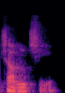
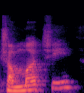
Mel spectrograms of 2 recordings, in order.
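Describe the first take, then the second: First: The middle vowel is dropped entirely. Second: A short vowel is sounded in the middle. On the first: The speaker calls it right. "get rid of that uh and say chamchi" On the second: The speaker calls it wrong. "We're not going to say chammachi"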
